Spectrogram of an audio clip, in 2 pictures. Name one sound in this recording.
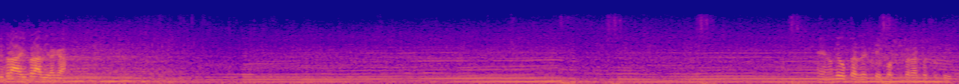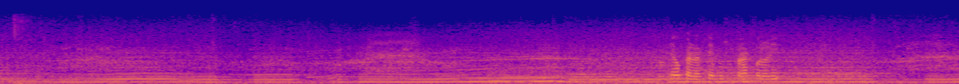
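A racing car engine hums steadily and shifts pitch as the car speeds up and slows down.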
